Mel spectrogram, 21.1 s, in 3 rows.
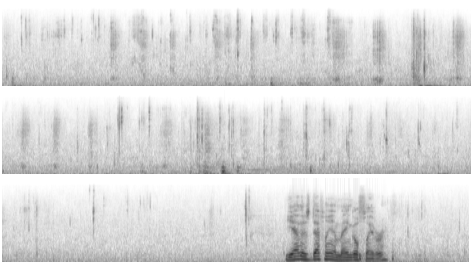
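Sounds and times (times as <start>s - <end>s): person crunching potato chip: 0.3s - 14.8s.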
